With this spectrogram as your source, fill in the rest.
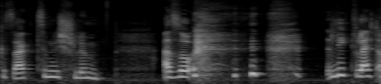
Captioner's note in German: gelächter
